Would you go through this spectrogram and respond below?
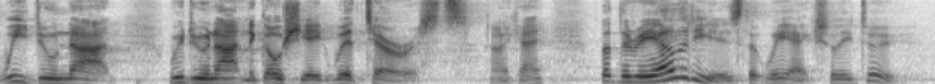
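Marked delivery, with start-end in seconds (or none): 0.0-3.1 put-on US accent. Quoting the president from american movies: american accent. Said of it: "says in an American accent".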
